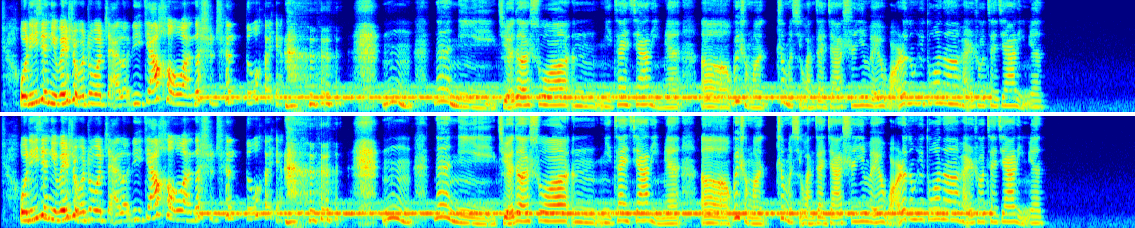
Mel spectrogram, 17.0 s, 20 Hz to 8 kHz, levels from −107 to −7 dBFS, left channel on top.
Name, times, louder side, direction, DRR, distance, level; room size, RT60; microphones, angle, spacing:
voice 1, 0.1-4.2, equal, 5° left, 0.9 m, -30 dB
sound 1, 2.9-14.9, right 3 dB, 25° left, 0.6 m, -35 dB
voice 2, 4.3-15.6, right 3 dB, 80° right, 0.9 m, -34 dB
3.4 x 3.4 x 3.6 m
head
